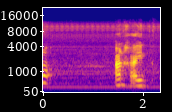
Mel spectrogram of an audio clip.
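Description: Steady electrical hum in the recording: a low, even tone with faint overtones, carried under the pauses in the voice.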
